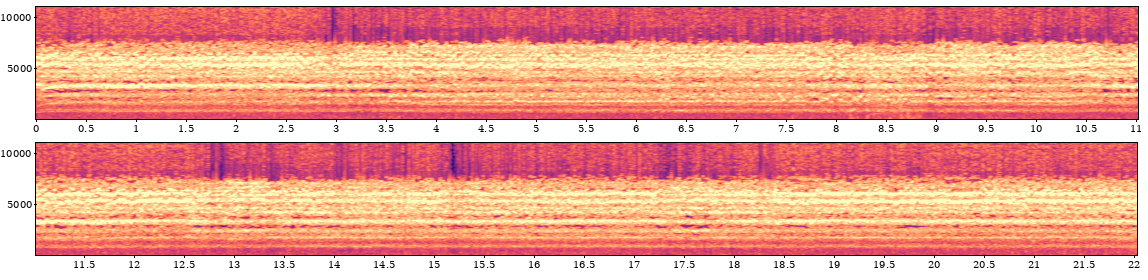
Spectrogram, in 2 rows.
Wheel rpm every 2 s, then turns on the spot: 210, 210, 210, 210, 210, 220, 220, 230, 230, 230, 230.
none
